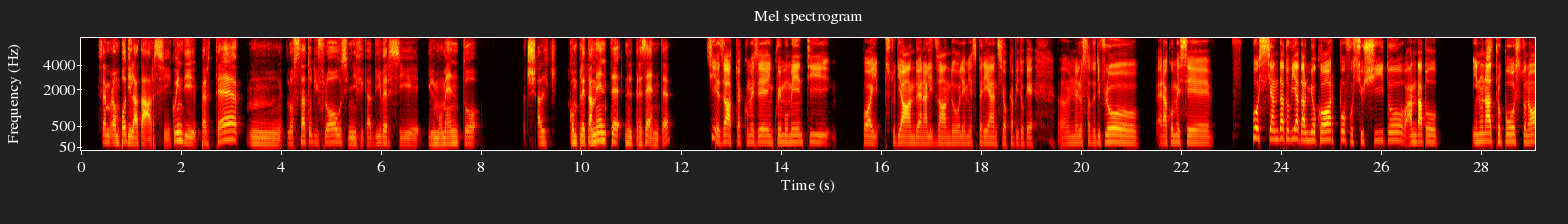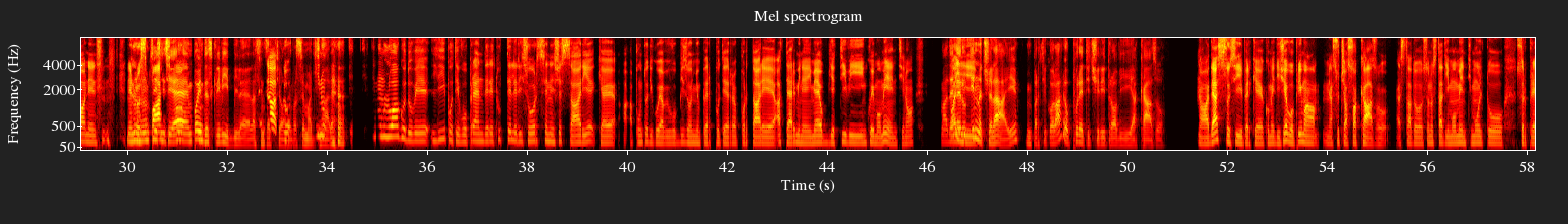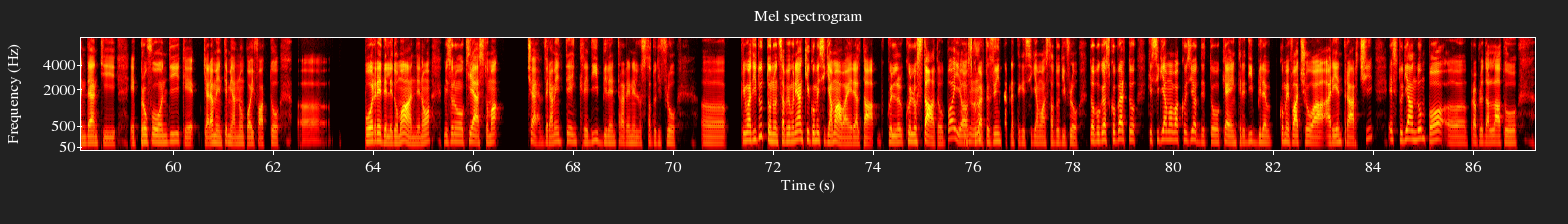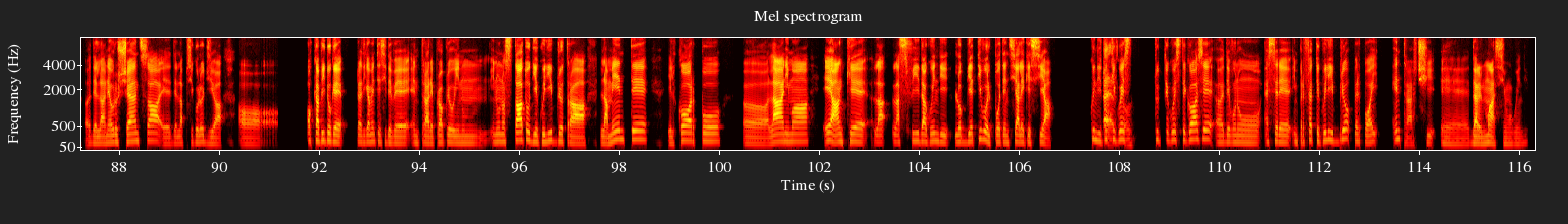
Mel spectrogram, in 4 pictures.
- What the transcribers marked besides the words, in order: in English: "flow"; "esperienze" said as "esperianze"; in English: "flow"; chuckle; chuckle; "cioè" said as "ceh"; in English: "flow"; in English: "flow"; "equilibrio" said as "equilibbrio"
- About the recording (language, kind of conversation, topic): Italian, podcast, Cosa fai per entrare in uno stato di flow?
